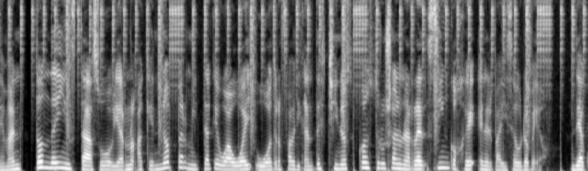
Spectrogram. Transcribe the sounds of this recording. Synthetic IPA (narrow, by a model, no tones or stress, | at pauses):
emand̪̥o̞nd̪e̞inst̪aːsuɣo̞β̞je̞ɾno̞ʔake̞no̞peɾmit̪ake̞ɣwawejuo̞t̪ɾo̞sfaβ̞ɾikant̪e̞st͡ʃino̞sko̞nst̪ɾuʃanunare̞ðsiŋko̞xe̞ʔene̞lpaise̞wɾo̞pe̞̰od̪eak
